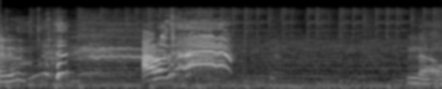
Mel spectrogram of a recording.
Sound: both laugh

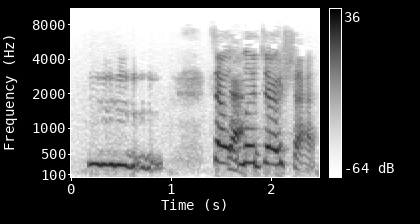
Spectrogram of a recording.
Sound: chuckling

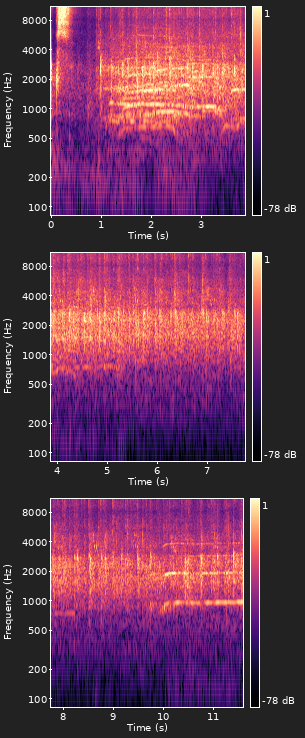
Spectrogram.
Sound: applause

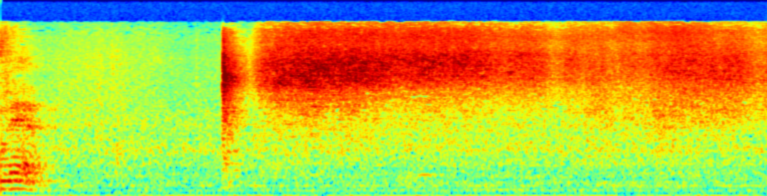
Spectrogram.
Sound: chalk on board

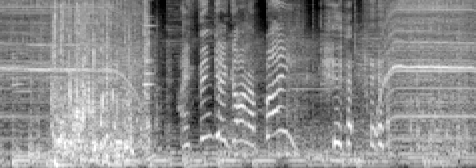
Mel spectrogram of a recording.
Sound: giggling

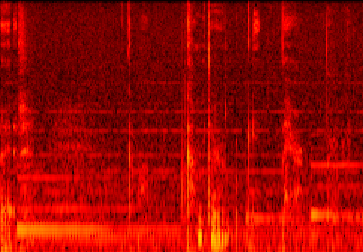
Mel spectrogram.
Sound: whispers

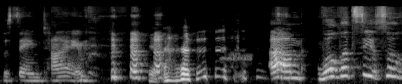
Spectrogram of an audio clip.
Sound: both laughing

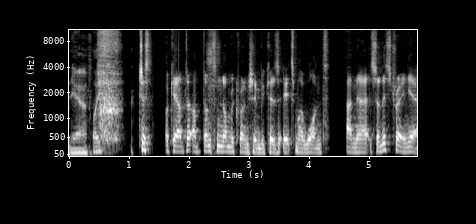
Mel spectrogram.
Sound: sucks in breath

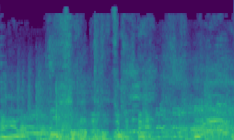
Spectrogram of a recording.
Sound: beatboxing

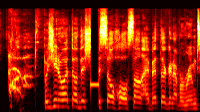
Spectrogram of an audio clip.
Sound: beep

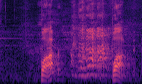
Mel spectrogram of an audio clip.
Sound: crowd laughs

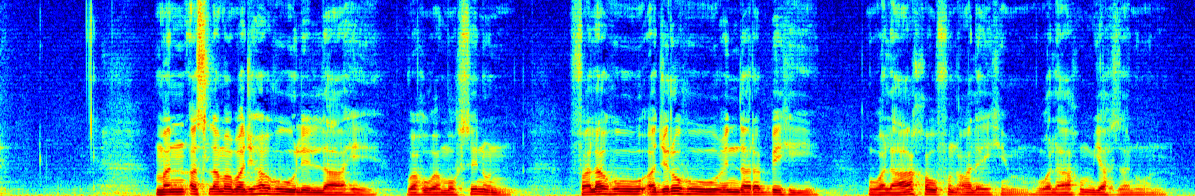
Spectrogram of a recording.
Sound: arabic recitation

